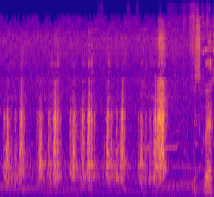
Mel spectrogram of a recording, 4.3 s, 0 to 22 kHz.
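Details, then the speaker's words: Fetal Doppler demonstrated on an adult's own chest over the heart instead of a pregnant abdomen: rhythmic whooshing Doppler heartbeat pulses, about 85 per minute, over a steady hum. "मैं फिर से लगाऊंगा अपने हार्ट में, देखिए हार्ट का साउंड आ रहा है। तो इस तरीके से इसको यूज करना है।"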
